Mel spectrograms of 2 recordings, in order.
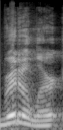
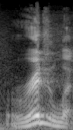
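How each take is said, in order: First: "Riddler" with an extra syllable, RID-uh-ler; wrong Riddler. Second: Said in the usual way. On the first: Retold or imitated. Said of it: "No, it's not Riddler". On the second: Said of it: "it's Riddler".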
